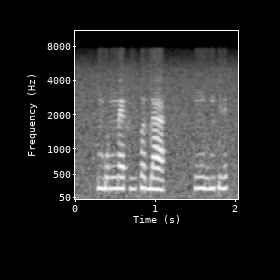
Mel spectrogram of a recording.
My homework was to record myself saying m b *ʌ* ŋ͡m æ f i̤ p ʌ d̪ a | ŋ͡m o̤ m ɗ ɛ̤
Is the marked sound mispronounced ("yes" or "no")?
yes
